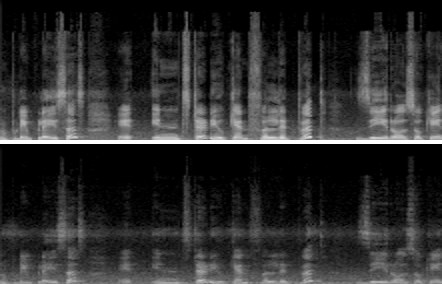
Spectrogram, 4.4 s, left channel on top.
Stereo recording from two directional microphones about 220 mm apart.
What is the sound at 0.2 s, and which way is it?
A woman's voice, 45° left (ahead or behind).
